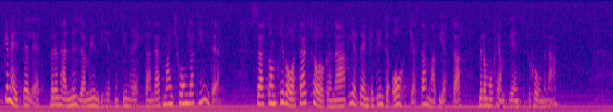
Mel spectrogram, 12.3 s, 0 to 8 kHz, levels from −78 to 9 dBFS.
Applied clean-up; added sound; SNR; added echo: none; none; none; none.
